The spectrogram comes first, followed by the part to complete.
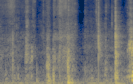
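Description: A flat cardboard record mailer being handled and laid on a box: light scrapes and knocks of cardboard, with one dull thump about a second in.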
